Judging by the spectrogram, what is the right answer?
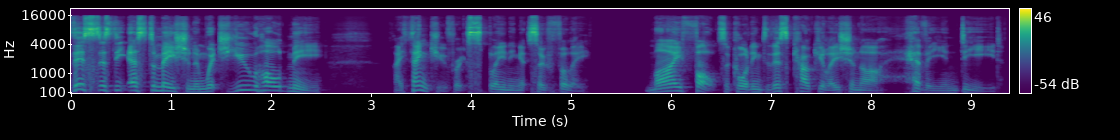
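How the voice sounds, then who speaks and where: A reader voicing a proud, stiff gentleman who speaks in a measured, contemptuous, slow way. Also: mid-range voice, big pitch swings. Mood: cold. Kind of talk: audiobook reading.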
